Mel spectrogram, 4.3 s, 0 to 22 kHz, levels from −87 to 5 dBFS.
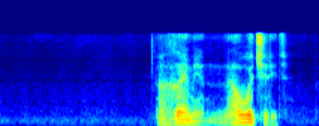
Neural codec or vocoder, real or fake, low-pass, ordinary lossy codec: codec, 16 kHz, 1.1 kbps, Voila-Tokenizer; fake; none; none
